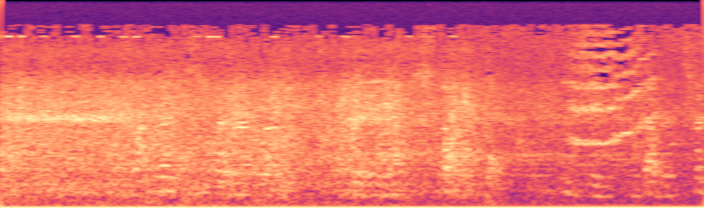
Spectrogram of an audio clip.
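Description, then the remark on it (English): Trains rumble past in a loud, continuous wash of noise, with a rising squeal near the end. Voices are heard talking over the din. “But you have to shout because there's lots of trains going by.”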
